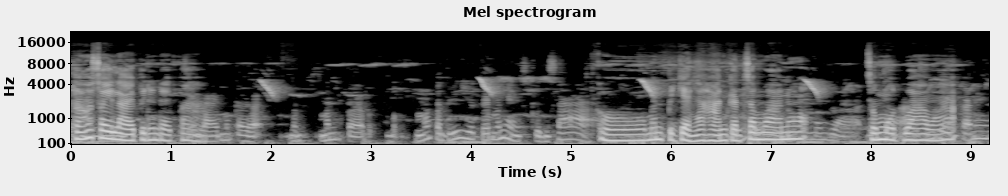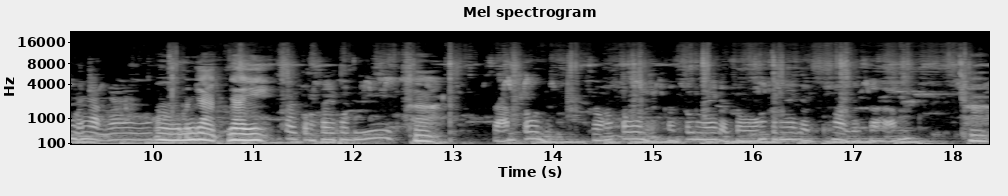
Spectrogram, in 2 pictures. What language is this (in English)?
Thai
